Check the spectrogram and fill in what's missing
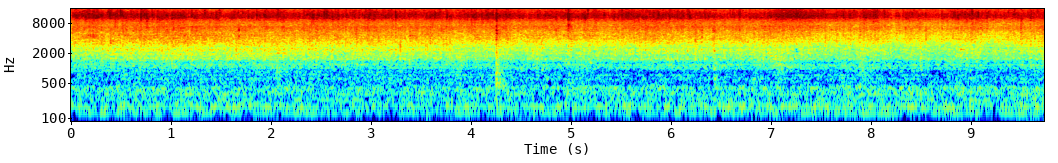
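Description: Onions, green peas and chicken fry in a pan for a Bengali peas-and-chicken curry, with a loud, continuous close-up sizzle and faint stirring throughout, no voices.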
